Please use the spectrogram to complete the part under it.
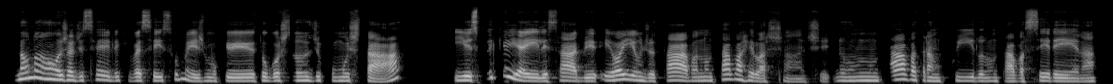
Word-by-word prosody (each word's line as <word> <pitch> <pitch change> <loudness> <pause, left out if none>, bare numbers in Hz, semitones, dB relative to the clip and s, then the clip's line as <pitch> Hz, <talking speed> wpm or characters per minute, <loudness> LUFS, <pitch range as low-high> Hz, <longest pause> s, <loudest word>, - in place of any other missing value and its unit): Não, 255 +4 +3
não, 275 -7 +4
eu - - +5
já 205 -1 +3
disse 185 +4 -4
a - - +1
ele 185 -2 -2
que 175 -3 -23
vai 175 0 0
ser 175 +1 -2
isso 230 +7 -5
mesmo, 165 -9 -2
porque 165 - -6 0.2
eu - - -4
tô 180 - -1
gostando 180 +1 -1
de 180 +1 -3
como 175 0 -5
está, 170 - +1 0.5
e 190 0 0
eu - - +7
expliquei 310 - +1
a 185 - +7
ele, 155 -1 +3
sabe. 155 -2 0
Eu 195 +1 +1
aí 220 -1 +4
onde 180 -5 -1
eu 155 - 0
estava 175 +1 +2
não 175 +1 -3
estava 230 +4 0
relaxante, 140 - -6
não 175 +1 -2
estava 215 +3 +1
tranquila, 170 -2 -5
não 155 +1 -7
estava 150 -2 -2
serena, 150 -3 -2
175 Hz, 210 wpm, -24 LUFS, 160-195 Hz, 0.5 s, eu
